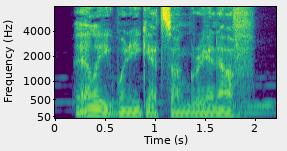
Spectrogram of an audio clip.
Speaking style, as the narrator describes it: he growled

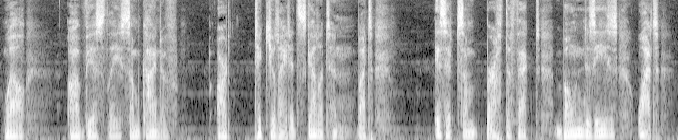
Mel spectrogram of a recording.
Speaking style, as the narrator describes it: I was panting now

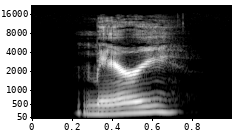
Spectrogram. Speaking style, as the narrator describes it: I asked

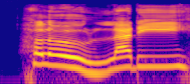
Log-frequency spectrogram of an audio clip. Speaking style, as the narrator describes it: he boomed

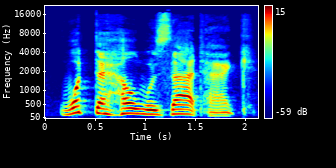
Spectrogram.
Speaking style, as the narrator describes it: he calmly said

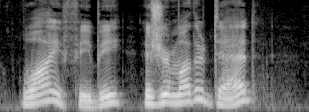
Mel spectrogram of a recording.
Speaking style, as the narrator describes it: Emma cried

